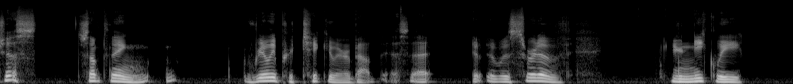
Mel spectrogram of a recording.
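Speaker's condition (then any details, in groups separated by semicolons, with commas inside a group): Stutter; neurological disorder; loses eye contact while stuttering; repeated sounds, blocks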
